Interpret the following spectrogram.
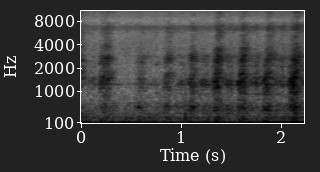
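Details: A male pit bull being dog-sat pants in the background. The breaths are soft, rhythmic and husky, about four per second, over a steady low hum.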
